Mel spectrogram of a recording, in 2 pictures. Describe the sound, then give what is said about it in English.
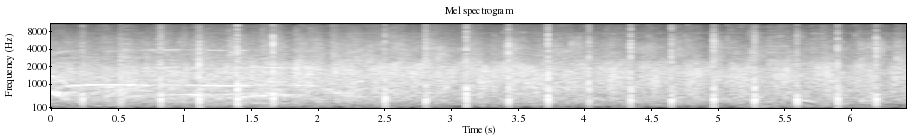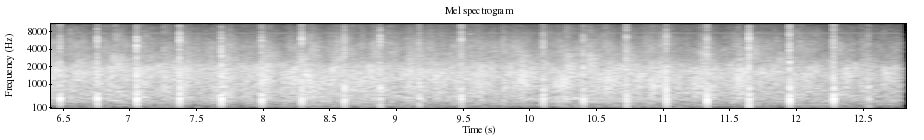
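A crowd applauds steadily for several seconds, honoring retiring Knicks radio broadcaster John Andres, a dense, sustained wash of many hands clapping with sharp individual claps standing out, even in loudness throughout. “And with his recently announced retirement, we'd like to take a moment to applaud Mr.”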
